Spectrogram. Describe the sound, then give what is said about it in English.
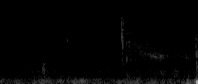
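A quiet sip of beer: a short slurping intake of liquid followed by a soft wet mouth sound, then a sudden low thump at the end. No one speaks. “All right, let's take a sip.”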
